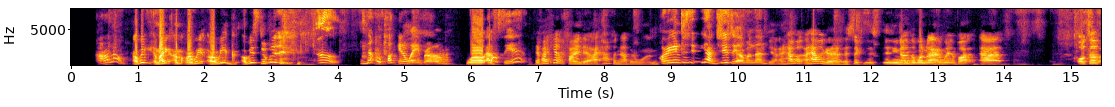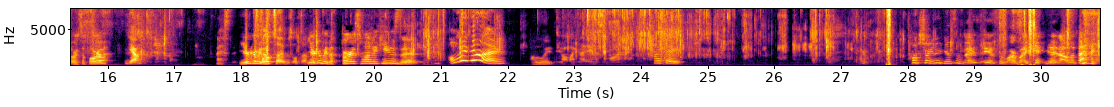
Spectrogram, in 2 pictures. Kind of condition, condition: fault, poor sound quality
